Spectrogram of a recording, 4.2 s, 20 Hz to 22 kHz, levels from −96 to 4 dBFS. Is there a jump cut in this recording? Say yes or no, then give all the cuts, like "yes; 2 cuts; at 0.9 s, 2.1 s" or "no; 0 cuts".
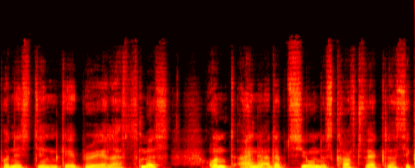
no; 0 cuts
